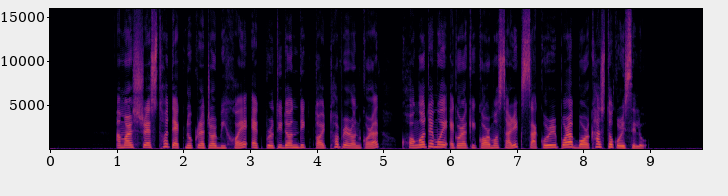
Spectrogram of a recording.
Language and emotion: Assamese, angry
